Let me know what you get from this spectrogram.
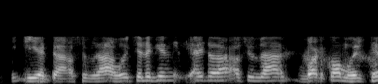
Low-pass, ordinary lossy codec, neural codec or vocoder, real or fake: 3.6 kHz; none; codec, 44.1 kHz, 3.4 kbps, Pupu-Codec; fake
